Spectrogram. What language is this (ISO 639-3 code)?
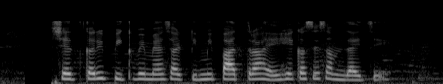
mar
